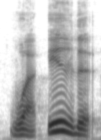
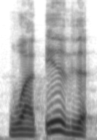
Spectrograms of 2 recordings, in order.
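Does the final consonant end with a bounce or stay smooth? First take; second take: bounce; bounce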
